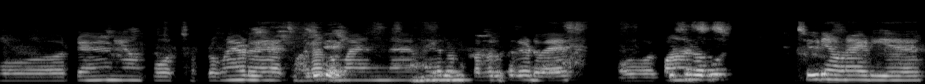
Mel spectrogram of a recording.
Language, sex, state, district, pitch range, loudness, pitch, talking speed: Rajasthani, female, Rajasthan, Nagaur, 185-210 Hz, -24 LUFS, 195 Hz, 95 wpm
